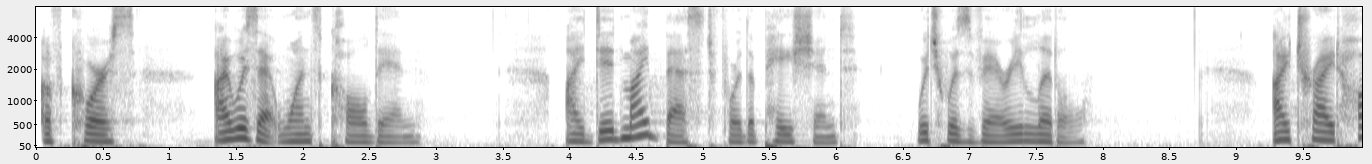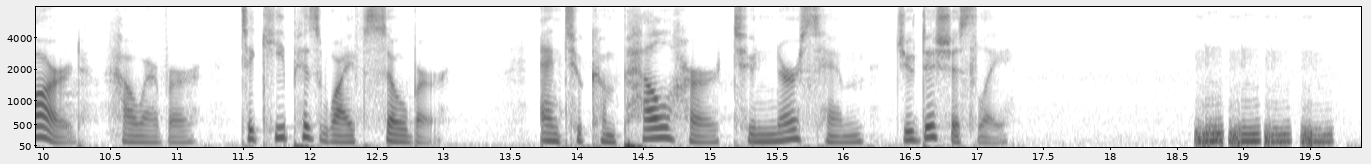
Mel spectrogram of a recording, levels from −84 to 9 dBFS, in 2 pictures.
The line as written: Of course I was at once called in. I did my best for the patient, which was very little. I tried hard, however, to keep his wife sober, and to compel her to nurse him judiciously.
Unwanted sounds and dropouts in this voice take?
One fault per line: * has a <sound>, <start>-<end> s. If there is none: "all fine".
* has a laugh, 18.6-19.7 s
